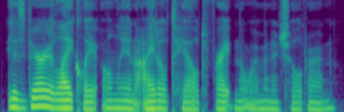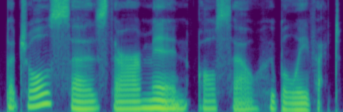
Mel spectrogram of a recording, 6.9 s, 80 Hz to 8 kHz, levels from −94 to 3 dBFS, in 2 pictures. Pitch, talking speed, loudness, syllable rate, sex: 150 Hz, 210 wpm, -21 LUFS, 5.8 syllables/s, female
